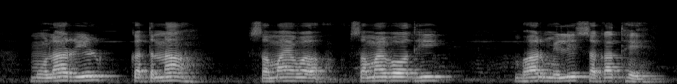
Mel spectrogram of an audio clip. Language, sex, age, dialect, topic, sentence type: Chhattisgarhi, male, 31-35, Central, banking, question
